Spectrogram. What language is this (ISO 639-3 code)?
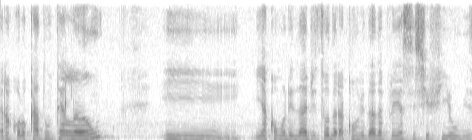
por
